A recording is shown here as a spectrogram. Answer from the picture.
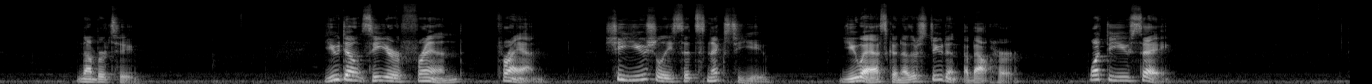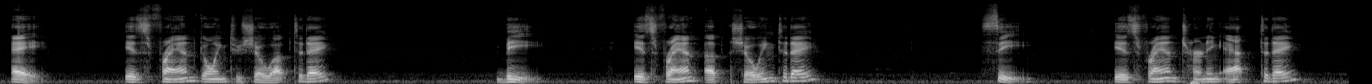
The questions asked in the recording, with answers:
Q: What do you say?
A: The correct answer is A. Is Fran going to show up today?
